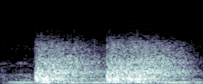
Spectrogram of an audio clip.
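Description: Gunshots ring out during trick shooting in a radio drama: two sharp, loud blasts, each trailing into a long, hissing tail, over a low steady hum.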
